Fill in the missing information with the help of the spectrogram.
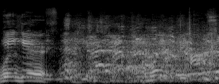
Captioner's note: audience laughing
